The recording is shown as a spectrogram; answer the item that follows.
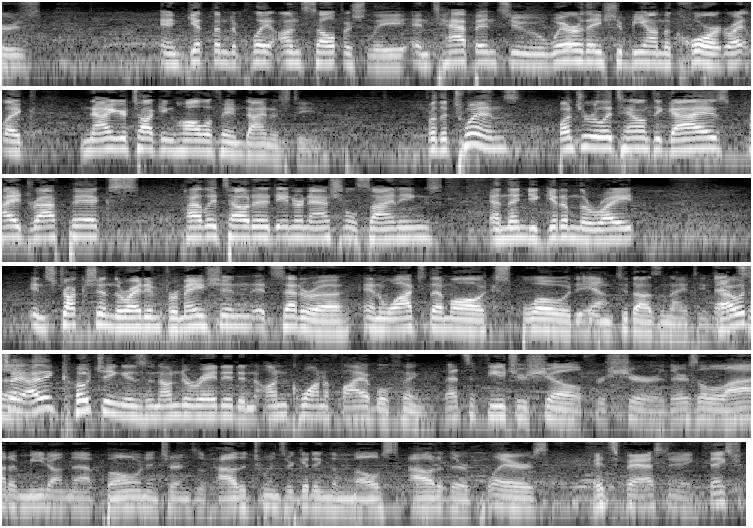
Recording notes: Live at Fulton. It's a live taping of The SKOR North Twins Show at Fulton Brewery in Minneapolis!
